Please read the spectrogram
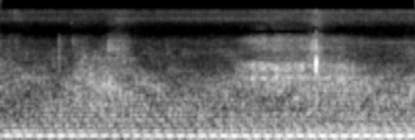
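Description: A steady low mechanical hum at an even level.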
